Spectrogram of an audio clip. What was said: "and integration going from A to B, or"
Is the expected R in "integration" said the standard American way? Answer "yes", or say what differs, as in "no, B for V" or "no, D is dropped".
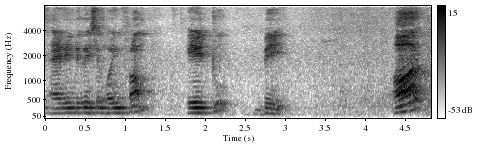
no, R is dropped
